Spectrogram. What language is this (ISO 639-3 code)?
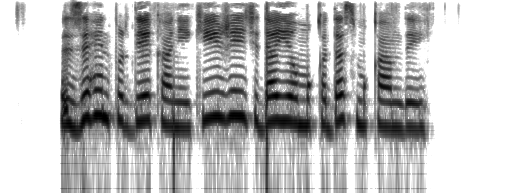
pus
